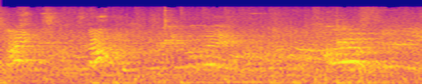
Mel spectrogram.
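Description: Children's voices chattering and calling out in a gymnasium, with a few louder high-pitched calls, the loudest near the end.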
